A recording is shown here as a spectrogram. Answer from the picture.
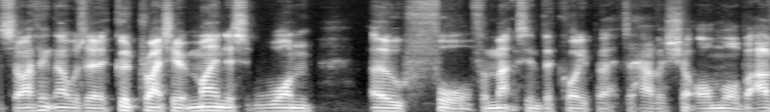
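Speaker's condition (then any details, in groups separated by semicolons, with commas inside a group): No condition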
